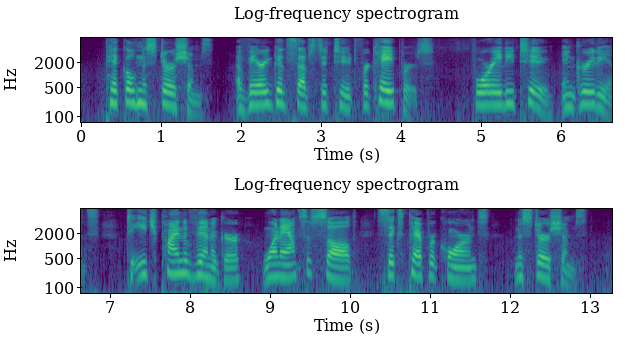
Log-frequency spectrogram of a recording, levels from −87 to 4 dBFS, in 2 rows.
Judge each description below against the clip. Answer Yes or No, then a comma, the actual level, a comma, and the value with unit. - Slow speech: Yes, slow, 100 wpm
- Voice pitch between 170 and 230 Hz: Yes, high, 190 Hz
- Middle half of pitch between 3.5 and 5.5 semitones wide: Yes, average, 4.1 semitones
